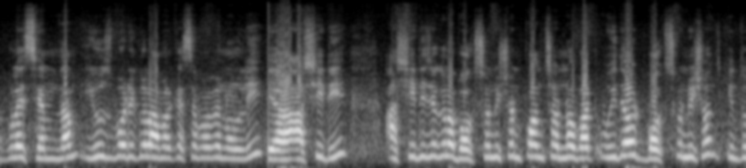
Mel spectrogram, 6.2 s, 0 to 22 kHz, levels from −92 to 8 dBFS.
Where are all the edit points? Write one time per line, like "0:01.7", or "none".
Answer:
0:02.2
